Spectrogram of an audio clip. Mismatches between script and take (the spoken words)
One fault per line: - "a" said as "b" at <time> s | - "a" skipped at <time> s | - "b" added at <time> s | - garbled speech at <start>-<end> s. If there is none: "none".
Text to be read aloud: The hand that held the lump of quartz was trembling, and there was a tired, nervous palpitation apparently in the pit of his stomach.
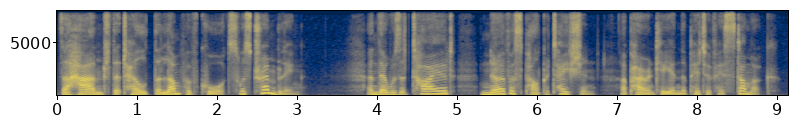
none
